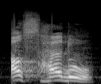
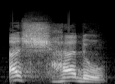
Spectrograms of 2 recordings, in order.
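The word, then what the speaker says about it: أشهد: ada membaca seperti ini aus Haduh ya Ashadualla Ilahailallah off yo yang benar adalah Asyhadu suara mesin yang keluar dari tengah lidah Asyhadu bukan aus Haduh yang menyerupai suara huruf soad kemudian yang ketiga terus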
